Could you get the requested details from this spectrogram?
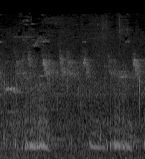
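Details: Two drawn-out, low purring coos, each about half a second, from pigeons in India where a pet bird has joined wild ones; a thin high whistle and distant chirps sit behind.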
